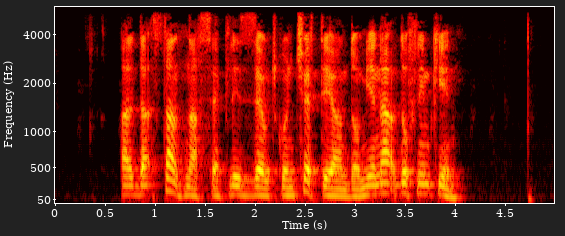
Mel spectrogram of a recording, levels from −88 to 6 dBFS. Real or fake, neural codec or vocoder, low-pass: real; none; 5.4 kHz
